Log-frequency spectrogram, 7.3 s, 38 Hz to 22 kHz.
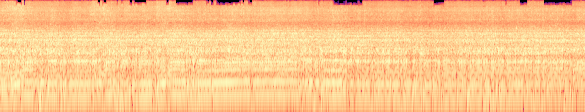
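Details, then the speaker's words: Honda BF35/BF40/BF45 outboard right after a carburetor installation: steady, even idle with a low firing hum and no misses or knocks. It is slightly rich in the midrange. A healthy, beautiful idle. "a little bit rich in the middle here oh that is a beautiful Idol what a great engine"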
